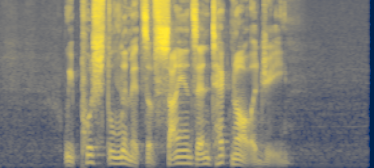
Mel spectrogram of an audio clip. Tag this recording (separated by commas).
Human voice, Speech, Male speech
